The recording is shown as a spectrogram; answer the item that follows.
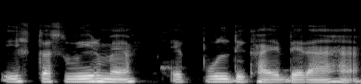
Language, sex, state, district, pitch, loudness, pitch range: Hindi, male, Bihar, Patna, 125 Hz, -15 LUFS, 110-130 Hz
